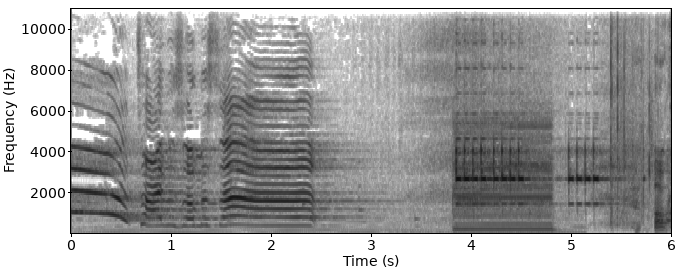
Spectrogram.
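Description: Edited-in game-show sound effects: a held high tone that slides down, a short wavering jingle, then a steady one-second buzzer about four seconds in as the countdown reaches zero. A few clicks follow near the end.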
